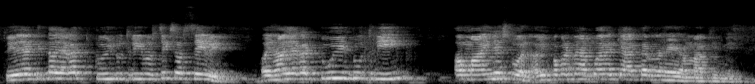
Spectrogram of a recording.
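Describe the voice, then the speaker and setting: A man with a high voice teaches a math class. He walks through each step slowly and keeps asking if everyone is following. He sounds echoey and set back from the mic, and the recording is a little dull. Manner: reassuring, repeats checks like "theek hai na". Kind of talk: classroom lecture. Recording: roomy, distant, dull recording.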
